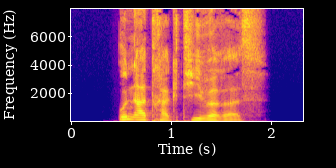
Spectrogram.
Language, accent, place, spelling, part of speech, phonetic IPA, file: German, Germany, Berlin, unattraktiveres, adjective, [ˈʊnʔatʁakˌtiːvəʁəs], De-unattraktiveres.ogg
- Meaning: strong/mixed nominative/accusative neuter singular comparative degree of unattraktiv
